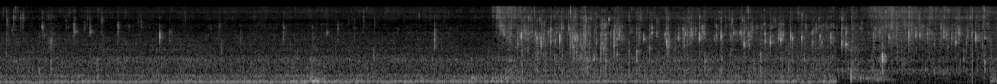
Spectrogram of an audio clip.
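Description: Potato pieces frying in hot oil in a steel kadai: sizzling with fine crackling, much louder and denser from about halfway through. A steady low hum runs underneath and drops out near the end.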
